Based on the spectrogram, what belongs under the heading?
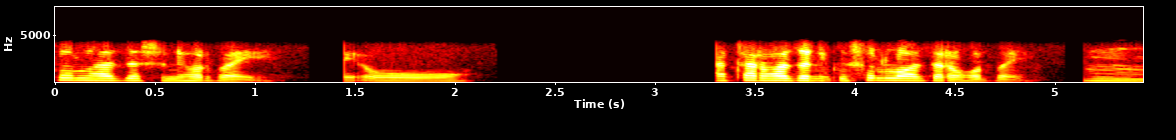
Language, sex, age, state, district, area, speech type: Bodo, female, 30-45, Assam, Kokrajhar, rural, conversation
